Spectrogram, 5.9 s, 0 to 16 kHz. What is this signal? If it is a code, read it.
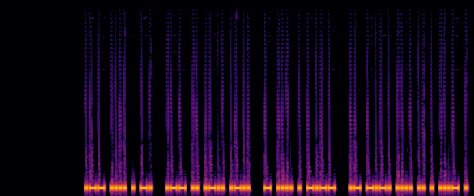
Morse code, heard as a keyed tone, about 46 wpm, 700 Hz. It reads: WHEN WILL THEY ACHIEVE
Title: Sentences from Top 1000 Words - Review Part 6 - 45wpm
